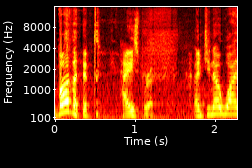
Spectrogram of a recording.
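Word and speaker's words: Happisburgh: Haysborough.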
